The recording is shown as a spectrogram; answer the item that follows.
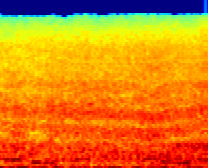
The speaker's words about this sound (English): And, oh, I can hear the sound of rushing water.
